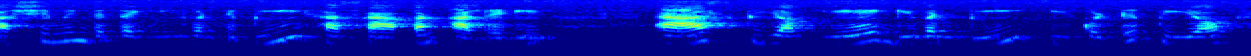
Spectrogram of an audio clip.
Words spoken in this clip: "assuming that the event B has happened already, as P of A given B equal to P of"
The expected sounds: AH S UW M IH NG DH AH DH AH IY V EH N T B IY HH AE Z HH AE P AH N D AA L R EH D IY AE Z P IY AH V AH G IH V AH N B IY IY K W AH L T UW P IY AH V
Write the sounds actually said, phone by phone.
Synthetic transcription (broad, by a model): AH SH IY M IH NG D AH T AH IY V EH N T B IY HH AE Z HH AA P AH N AA L R EH D IY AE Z P IY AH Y AH G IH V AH N B IY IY K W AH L T UW P IY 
